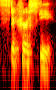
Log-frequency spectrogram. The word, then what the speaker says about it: Stachurski: My last name is pronounced Stachurski. So it's a hard CH, like Michael in school.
